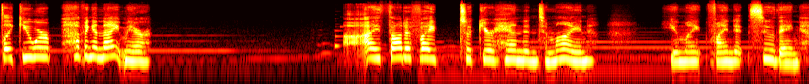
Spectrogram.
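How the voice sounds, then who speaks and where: A woman voicing a gentle, earnest young lady traveler in an anime-style game, polite and a little hesitant. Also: sits high. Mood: apologetic, soothing.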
